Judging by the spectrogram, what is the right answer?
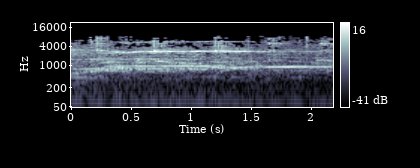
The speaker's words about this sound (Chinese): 在欢呼声和口号声中，外交官、祝福者和示威者都在观看古巴国旗在新成立的大使馆外面升起。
